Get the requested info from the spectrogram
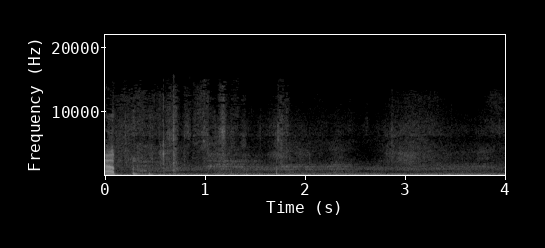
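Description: Low, steady outdoor rumble with a few faint clicks and rustles.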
